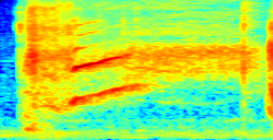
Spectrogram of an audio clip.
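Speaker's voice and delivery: very high burst of laughter; delighted laugh. Real, not acted. Real laugh as the shower head finally opens. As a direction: laugh in disbelief that it worked.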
